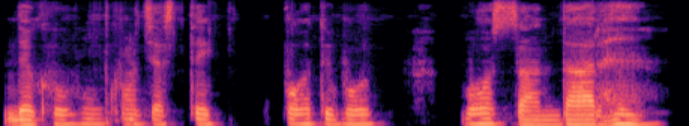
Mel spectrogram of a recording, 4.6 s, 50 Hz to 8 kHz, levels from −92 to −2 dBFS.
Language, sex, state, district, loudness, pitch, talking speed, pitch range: Hindi, male, Uttar Pradesh, Budaun, -23 LUFS, 110 Hz, 105 wpm, 110-115 Hz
